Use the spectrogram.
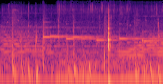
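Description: Chicken pieces frying in hot oil, a soft continuous sizzle with scattered pops and one sharp crackle, fairly quiet and heard alone.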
